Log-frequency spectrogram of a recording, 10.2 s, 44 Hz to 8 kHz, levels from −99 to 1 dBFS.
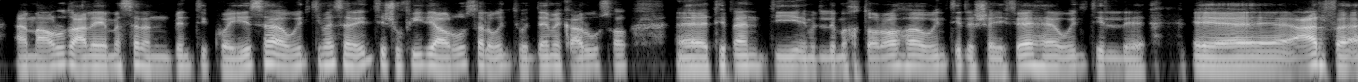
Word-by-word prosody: معروض 110 +5 +1
عليّا 110 +1 +5
مثلًا 110 -2 -3
بنت 115 0 -6
كويسة 115 +6 +1
وأنتِ 125 +4 -5
مثلًا 130 -3 +1
أنتِ 175 +8 -6
شوفي 125 +1 -3
لي 130 - +3
عروسة، 125 +4 +1
لو 105 -1 -2
أنتِ 115 +1 -12
قدامك 110 +1 -3
عروسة 115 +3 -2 0.4
آآ، 105 +1 +4
تبقى 115 +1 +1
أنتِ 115 -3 -8
اللي 105 -1 -4
مختاراها، 115 +3 0
وأنتِ 115 +2 -3
اللي 110 -2 -5
شايفاها، 110 +3 +1
وأنتِ 110 +3 -7
اللي 100 -2 -5 0.4
آآ، 105 0 +4
عارفة 110 0 +4
110 Hz, 160 wpm, -24 LUFS, 105-120 Hz, 0.4 s, عليّا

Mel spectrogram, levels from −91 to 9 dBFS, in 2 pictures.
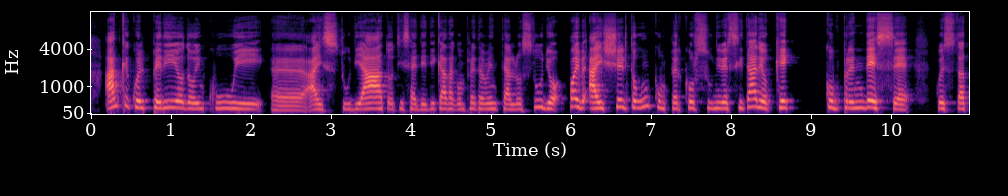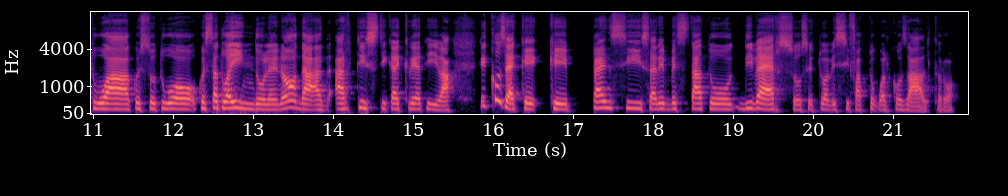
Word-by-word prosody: anche 310 - +4
quel 240 -2 +1
periodo 230 -2 +1
in 200 0 -2
cui, 210 -3 -4
ehm, 150 -3 -5
hai 180 +1 +1
studiato, 195 +2 +3
ti 205 - -12
sei 190 -1 -5
dedicata 195 +2 -4
completamente 195 +1 -6
allo 185 0 -3
studio, 210 +1 -3
poi 285 -1 +4
v - - +2
hai 215 +1 +7
scelto 245 +2 0
comunque 295 0 -5
un 210 -3 -5
percorso 220 +1 -4
universitario 220 +3 +1
che 240 0 +1 0.3
comprendesse 230 -5 +3 0.3
questa 205 -1 -1
tua 195 -3 +5
questo 205 -1 -4
tuo 195 -3 +2
questa 225 +2 0
tua 225 -1 +4
indole, 190 -5 0
no, 205 +7 +4
da 180 -4 +3
d - - -14
artistica 195 0 -1
e 190 - -3
creativa, 190 -5 -2 0.3
che - - -6
cos'è 465 - +3
che 195 -5 -2
che 195 -4 -1 0.2
pensi 230 -1 -1
sarebbe 200 +1 -3
stato 195 -2 -2
diverso 190 -4 +1
se - - -11
tu - - -12
avessi 185 +2 -8
fatto 170 -2 -10
qualcos'altro? 170 -2 -6
200 Hz, 135 wpm, -22 LUFS, 190-225 Hz, 0.3 s, hai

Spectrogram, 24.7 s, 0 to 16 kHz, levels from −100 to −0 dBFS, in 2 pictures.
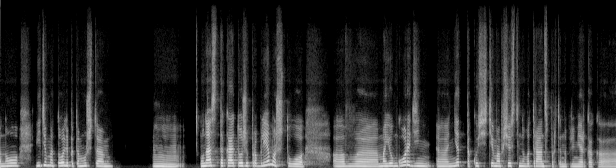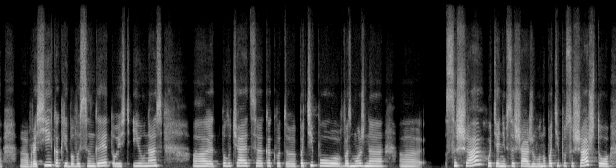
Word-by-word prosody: но, 245 +3 0 0.3
видимо, 275 +1 -1
то 270 +2 +2
ли 275 -1 +2
потому 235 0 -1
что, 220 -4 -1 0.8
м, 210 -1 +1 0.3
у 240 - +4
нас 270 +1 +5
такая 265 -1 +3
тоже 260 0 +1
проблема, 270 +7 0
что, 215 -5 -1 0.6
а, 215 0 0
в, 220 +1 -3
э, 210 -1 +1
моём 230 +2 +2
городе 270 -4 0
нь 230 0 -1
э, 215 -1 -1
нет 285 +7 -2
такой 230 +2 -4
системы 240 0 -1
общественного 235 -1 -2
транспорта, 220 -2 -3
например, 205 +1 -3
как, 195 0 -7
а, 95 0 -5 0.3
а 195 -1 -3
в 205 - -10
России, 220 +8 +3
как-либо 240 -5 0
в 225 - -3
СНГ. 235 +4 +2
То 230 -1 -1
есть 225 0 -3
и 240 0 -1
у 235 - 0
нас, 265 +2 +2 0.6
а, 230 -1 +2
эт 220 -1 -2
получается, 255 0 0
как 250 +1 -4
вот, 240 0 -3
э, 225 0 -1
по 245 +3 +1
типу, 245 -3 +2
возможно, 230 -1 +2 0.3
а, 210 -1 -3 0.5
США, 270 +7 +3
хоть 240 -6 -1
я 235 - +5
не 225 0 +2
в - - -7
США 235 0 +2
живу, 220 0 -1
но 235 +2 +1
по 245 +1 +1
типу 250 +1 -6
США. 255 +5 +3
Что, 245 -11 +1
235 Hz, 150 wpm, -22 LUFS, 220-255 Hz, 0.8 s, нас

